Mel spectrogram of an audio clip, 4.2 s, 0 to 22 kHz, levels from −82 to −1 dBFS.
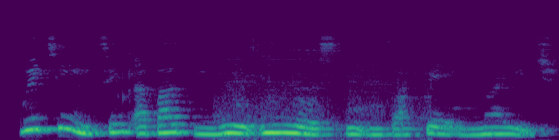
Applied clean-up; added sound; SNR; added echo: neural separator model SepFormer DNS4.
